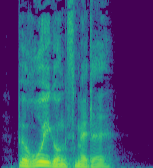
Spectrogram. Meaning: sedative
- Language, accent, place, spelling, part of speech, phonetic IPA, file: German, Germany, Berlin, Beruhigungsmittel, noun, [bəˈʁuːɪɡʊŋsˌmɪtl̩], De-Beruhigungsmittel.ogg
